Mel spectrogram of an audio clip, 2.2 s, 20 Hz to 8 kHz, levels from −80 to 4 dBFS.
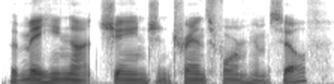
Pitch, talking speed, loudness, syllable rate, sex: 95 Hz, 215 wpm, -22 LUFS, 5.2 syllables/s, male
